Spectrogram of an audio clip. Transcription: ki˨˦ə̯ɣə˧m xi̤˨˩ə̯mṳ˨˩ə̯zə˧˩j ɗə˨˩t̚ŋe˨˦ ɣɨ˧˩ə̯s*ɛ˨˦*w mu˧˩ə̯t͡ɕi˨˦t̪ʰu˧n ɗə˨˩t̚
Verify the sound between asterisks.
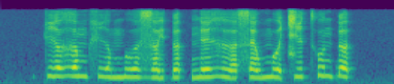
correct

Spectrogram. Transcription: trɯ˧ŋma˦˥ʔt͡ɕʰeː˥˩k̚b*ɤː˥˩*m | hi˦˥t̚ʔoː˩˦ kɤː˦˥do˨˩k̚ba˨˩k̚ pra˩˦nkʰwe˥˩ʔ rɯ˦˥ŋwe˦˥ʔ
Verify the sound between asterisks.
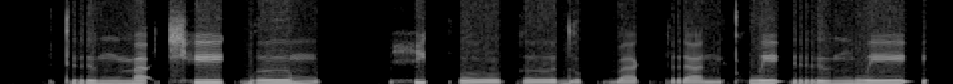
correct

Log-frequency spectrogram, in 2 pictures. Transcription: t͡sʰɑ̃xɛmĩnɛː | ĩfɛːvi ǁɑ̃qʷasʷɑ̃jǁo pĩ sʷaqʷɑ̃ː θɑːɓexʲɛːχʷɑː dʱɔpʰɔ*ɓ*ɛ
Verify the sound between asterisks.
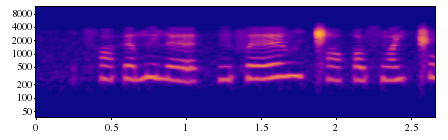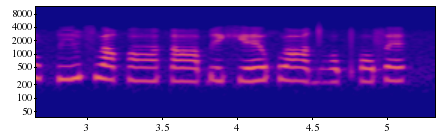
incorrect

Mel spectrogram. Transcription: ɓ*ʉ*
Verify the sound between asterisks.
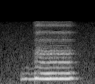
correct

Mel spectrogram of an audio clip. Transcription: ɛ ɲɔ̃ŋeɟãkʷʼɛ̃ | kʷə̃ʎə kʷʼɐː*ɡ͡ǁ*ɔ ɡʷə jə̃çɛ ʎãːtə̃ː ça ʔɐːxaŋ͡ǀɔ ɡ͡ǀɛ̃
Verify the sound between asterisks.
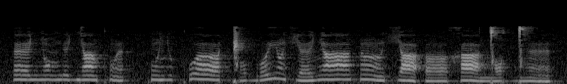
correct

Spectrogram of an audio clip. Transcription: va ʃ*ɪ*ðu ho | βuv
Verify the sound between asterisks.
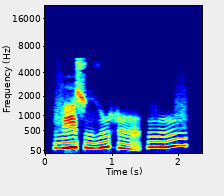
incorrect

